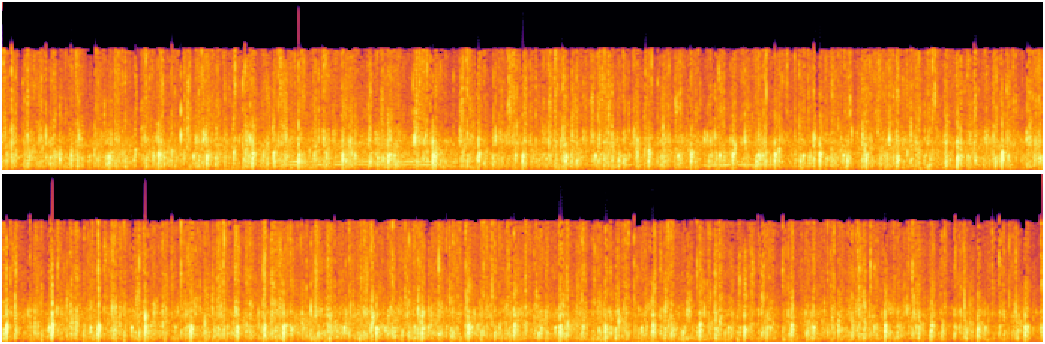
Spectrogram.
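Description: A crowd applauds steadily outdoors.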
